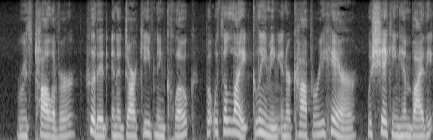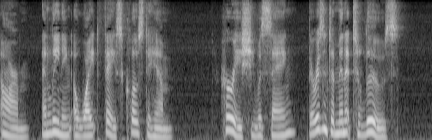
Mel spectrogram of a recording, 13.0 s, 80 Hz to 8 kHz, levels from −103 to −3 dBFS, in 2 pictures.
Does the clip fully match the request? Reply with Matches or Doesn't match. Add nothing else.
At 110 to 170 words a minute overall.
Doesn't match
